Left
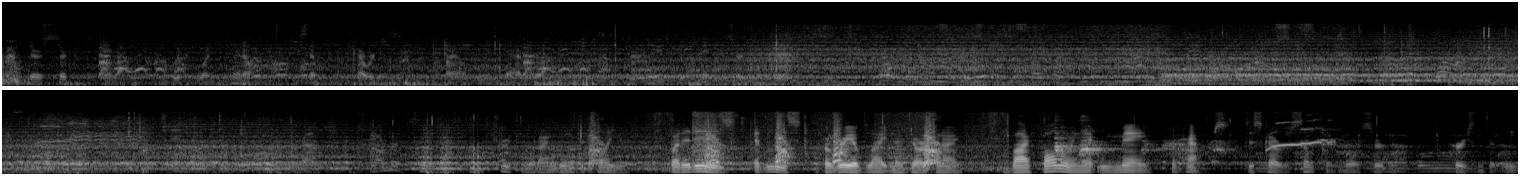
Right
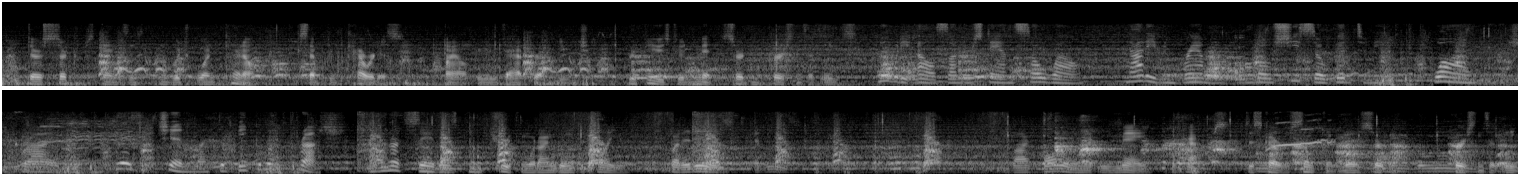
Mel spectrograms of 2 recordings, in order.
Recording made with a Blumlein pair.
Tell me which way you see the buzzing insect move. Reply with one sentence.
In this clip you hear the buzzing insect move from right to left and back again.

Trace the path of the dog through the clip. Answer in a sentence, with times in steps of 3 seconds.
In this clip you hear the dog on the right from 0 s, in the centre from 21 s and on the right from 27 s.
